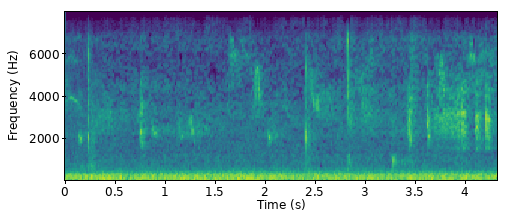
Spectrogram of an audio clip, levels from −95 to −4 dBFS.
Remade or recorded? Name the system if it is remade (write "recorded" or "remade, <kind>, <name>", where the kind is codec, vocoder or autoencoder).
recorded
